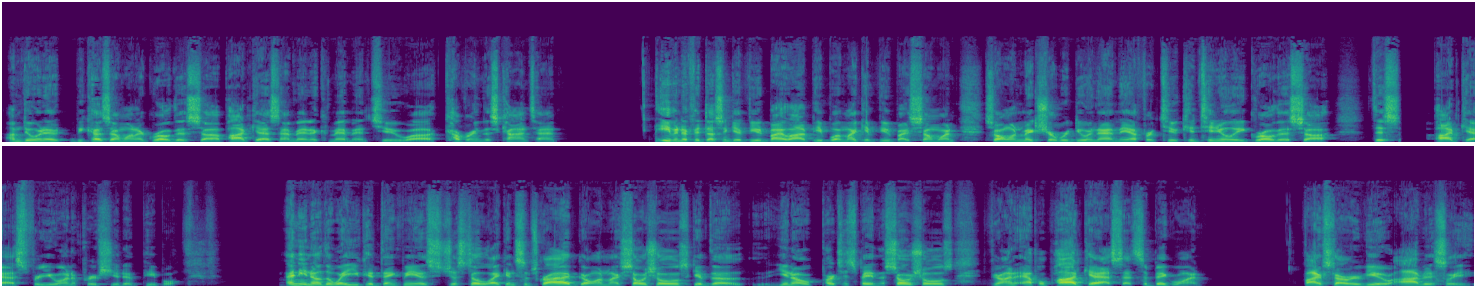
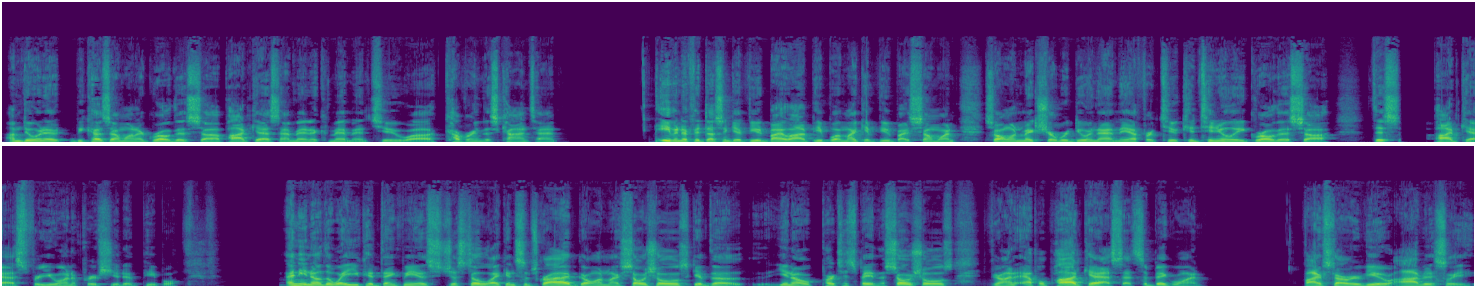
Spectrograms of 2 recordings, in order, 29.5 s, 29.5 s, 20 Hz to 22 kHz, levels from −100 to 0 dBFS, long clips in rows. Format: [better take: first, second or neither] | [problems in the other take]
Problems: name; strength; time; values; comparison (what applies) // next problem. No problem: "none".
second | thin; somewhat; fading below 500 Hz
